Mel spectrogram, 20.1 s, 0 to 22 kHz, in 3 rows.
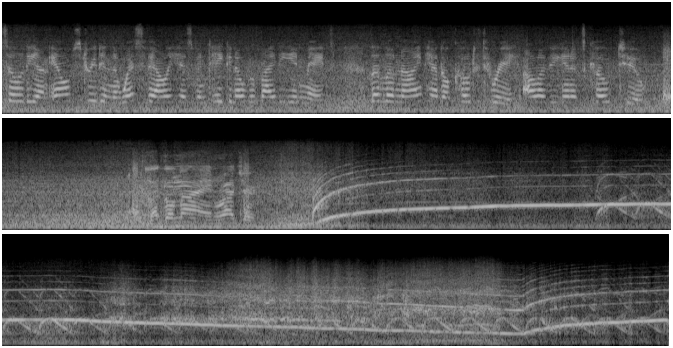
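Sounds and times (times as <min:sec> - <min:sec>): low engine hum: 0:00.0 - 0:19.5
police siren wailing: 0:09.6 - 0:20.0
siren yelps: 0:09.8 - 0:20.0.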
